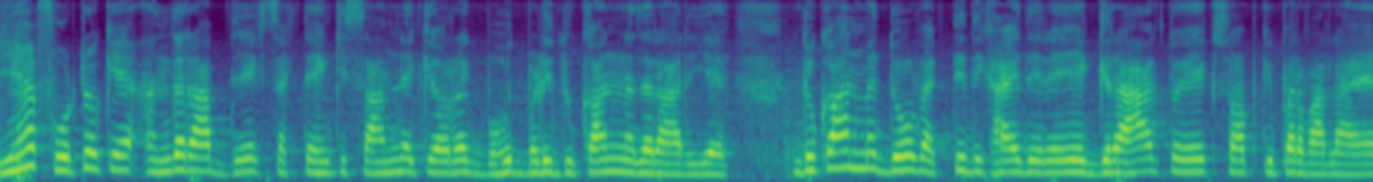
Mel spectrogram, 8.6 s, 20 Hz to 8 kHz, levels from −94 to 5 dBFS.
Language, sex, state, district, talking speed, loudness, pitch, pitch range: Hindi, male, Bihar, Kishanganj, 250 wpm, -15 LUFS, 195 Hz, 185-215 Hz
